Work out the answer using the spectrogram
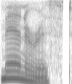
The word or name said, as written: mannerist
